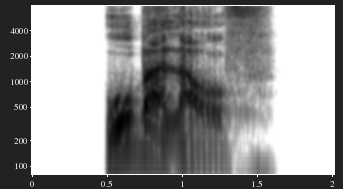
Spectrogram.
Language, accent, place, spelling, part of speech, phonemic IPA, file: German, Germany, Berlin, Oberlauf, noun, /ˈoːbɐˌlaʊ̯f/, De-Oberlauf.ogg
- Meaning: upper reaches, headwaters, headstream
